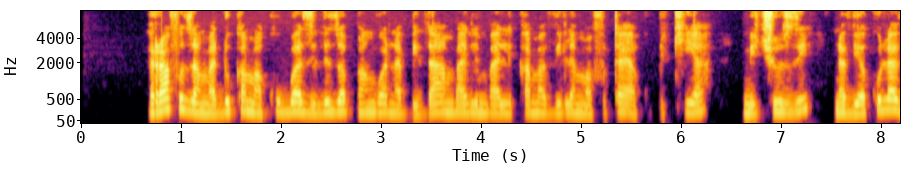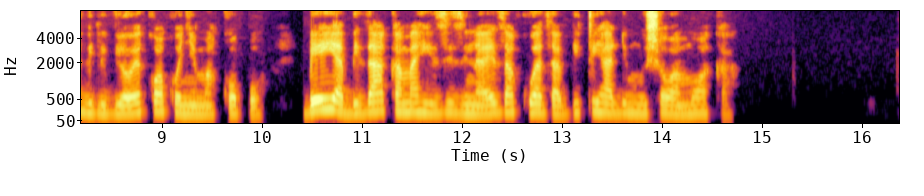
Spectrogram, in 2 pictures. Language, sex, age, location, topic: Swahili, female, 25-35, Nairobi, finance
